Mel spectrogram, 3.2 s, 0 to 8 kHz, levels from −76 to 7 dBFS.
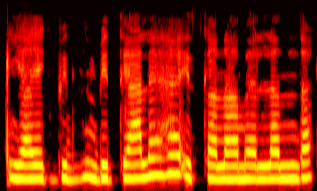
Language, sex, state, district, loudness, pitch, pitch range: Hindi, female, Bihar, Muzaffarpur, -16 LUFS, 215 Hz, 210-225 Hz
